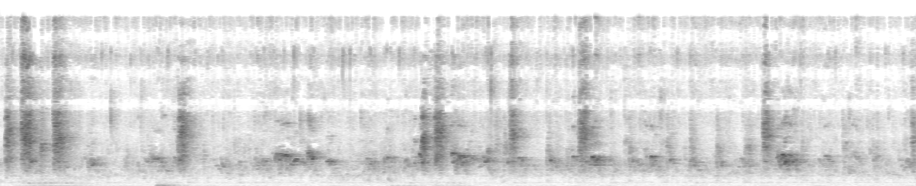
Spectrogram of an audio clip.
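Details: Pet budgerigars, several birds kept in a decorated indoor play area, chatter continuously in high, scratchy warbles and quick chirps, with brief louder squeaky bursts and faint low knocks early on.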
